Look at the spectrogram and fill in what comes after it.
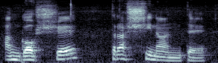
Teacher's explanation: a doubled sh sound in Italian in the middle of the word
